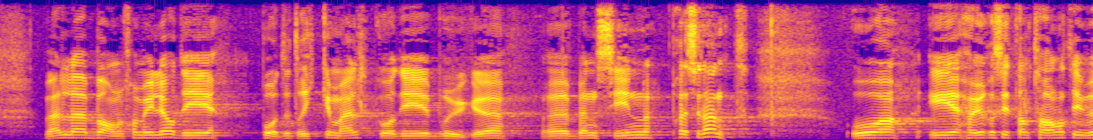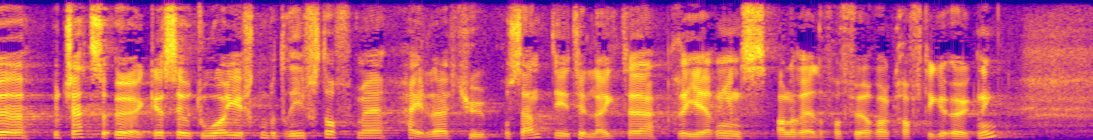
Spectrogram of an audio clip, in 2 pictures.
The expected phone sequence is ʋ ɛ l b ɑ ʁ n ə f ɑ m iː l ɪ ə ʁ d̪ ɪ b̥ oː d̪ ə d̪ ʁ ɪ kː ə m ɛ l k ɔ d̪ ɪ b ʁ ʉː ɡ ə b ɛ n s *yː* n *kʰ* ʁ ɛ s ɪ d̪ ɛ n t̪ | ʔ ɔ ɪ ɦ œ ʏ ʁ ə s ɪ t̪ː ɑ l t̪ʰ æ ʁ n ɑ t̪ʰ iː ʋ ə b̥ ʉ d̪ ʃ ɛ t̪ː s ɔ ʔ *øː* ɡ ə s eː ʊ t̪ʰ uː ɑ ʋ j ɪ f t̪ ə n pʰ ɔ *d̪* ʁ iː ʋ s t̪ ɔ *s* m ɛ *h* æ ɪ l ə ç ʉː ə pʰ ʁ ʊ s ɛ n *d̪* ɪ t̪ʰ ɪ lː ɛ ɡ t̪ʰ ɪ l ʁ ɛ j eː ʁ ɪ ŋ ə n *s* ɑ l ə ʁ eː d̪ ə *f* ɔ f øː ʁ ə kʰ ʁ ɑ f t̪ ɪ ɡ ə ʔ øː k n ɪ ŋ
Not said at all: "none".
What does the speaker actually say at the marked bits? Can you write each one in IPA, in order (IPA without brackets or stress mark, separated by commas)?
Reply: iː, pʰ, øː, d̪, f, h, t̪, s, f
